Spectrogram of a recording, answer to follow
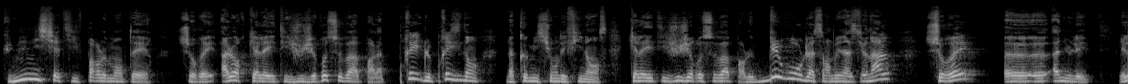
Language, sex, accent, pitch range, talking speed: French, male, French, 125-185 Hz, 190 wpm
